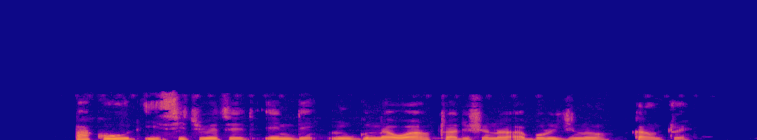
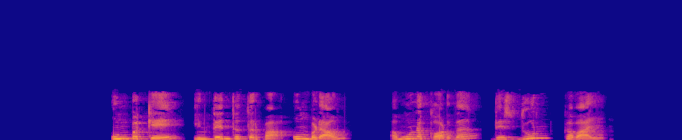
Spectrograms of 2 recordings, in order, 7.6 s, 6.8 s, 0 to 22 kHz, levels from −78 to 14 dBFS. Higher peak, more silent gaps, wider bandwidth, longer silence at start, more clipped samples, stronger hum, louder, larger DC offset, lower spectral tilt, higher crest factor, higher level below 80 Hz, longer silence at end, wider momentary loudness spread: about the same, -2 dBFS vs -2 dBFS; second, none vs 1.86-1.93 s, 3.52-3.89 s, 4.82-4.90 s, 5.54-5.63 s; about the same, 8 kHz vs 8 kHz; second, 0.75 s vs 1.1 s; neither; neither; about the same, -19 LUFS vs -17 LUFS; neither; first, -6 dB/octave vs -4 dB/octave; about the same, 16 dB vs 16 dB; second, -58 dBFS vs -52 dBFS; about the same, 0.7 s vs 0.8 s; about the same, 10 LU vs 10 LU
